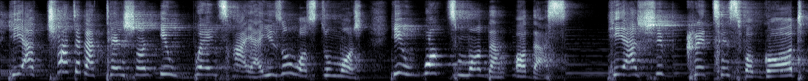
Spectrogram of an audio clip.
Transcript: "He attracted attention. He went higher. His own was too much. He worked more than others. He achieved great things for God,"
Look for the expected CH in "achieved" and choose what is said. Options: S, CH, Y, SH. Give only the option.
SH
